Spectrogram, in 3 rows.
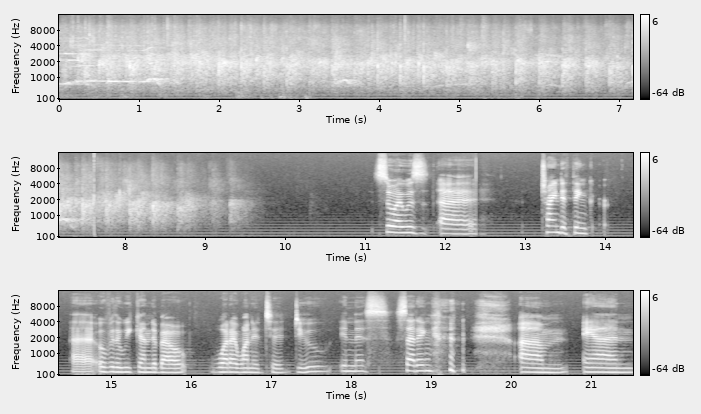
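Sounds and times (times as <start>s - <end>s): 
audience applause welcoming a poet to the stage at a literary event: 0.0s - 9.6s
low steady hum: 0.0s - 21.5s
speech: 11.2s - 12.4s, 13.3s - 21.5s.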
